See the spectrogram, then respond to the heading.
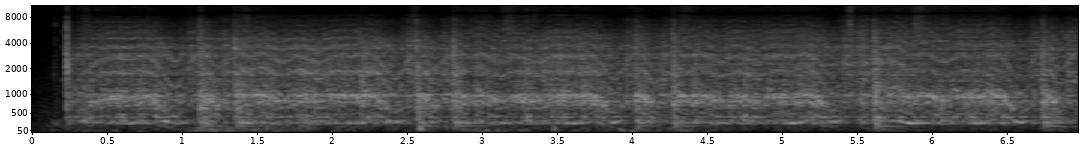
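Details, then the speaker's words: Oldsmobile Bravada that sat a while, crank no start, injectors tested good and extra fuel added; starter spins with uneven light whirr and odd timing cadence, never catches. "I keep hearing this weird noise. I don't know what it is. Outside of the crappy cadence on the timing."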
